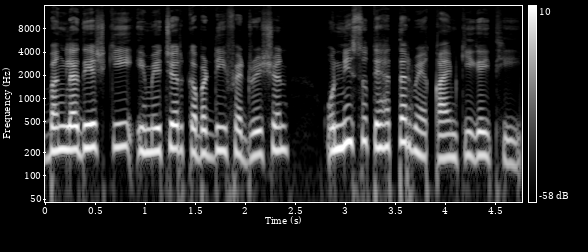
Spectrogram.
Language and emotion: Urdu, neutral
